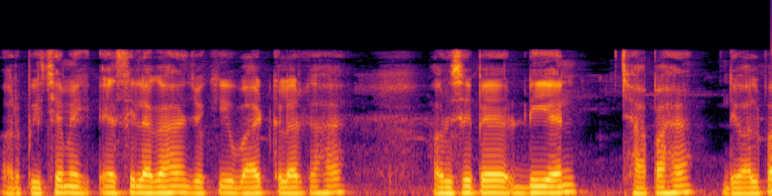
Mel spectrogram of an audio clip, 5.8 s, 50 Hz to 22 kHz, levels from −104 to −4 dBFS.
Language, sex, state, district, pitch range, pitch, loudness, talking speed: Hindi, male, Jharkhand, Ranchi, 115-130 Hz, 125 Hz, -17 LUFS, 215 wpm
